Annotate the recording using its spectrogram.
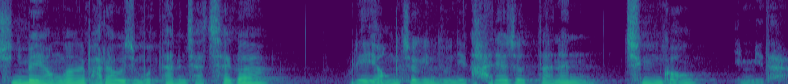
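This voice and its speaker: The man talks at a moderate pace in a medium, somewhat breathy voice. His intonation is flat and monotone. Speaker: pastor. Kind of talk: sermon. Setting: church. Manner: calm, measured.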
